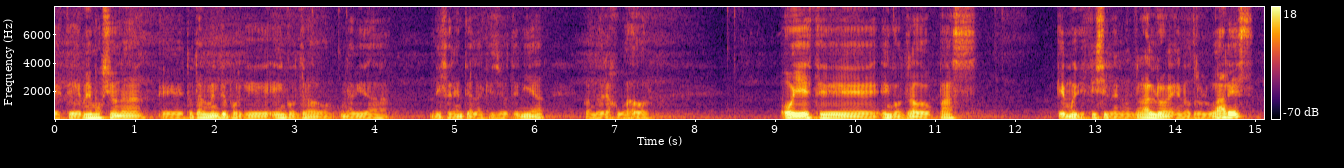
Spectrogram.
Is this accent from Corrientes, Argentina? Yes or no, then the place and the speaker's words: yes; Corrientes, Argentina; Y cuando yo tenía 16 años, que todavía estaba en Corrientes. Yo soy de Corrientes, 1000 kilómetros de Buenos Aires.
